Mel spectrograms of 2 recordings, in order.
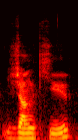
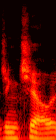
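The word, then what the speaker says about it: Jingqiu: So, like, last night I got Zhang Q. You got Jing Qiu is how it's actually pronounced. I'm a moron. Yeah, I am too. I like Jing Qiu better.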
